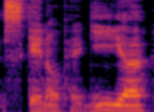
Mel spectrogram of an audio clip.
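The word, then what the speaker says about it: scenopegia: actually we should note the first and second e are long in Latin which means probably in Latin it would more correctly be said scano peggia but just to represent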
